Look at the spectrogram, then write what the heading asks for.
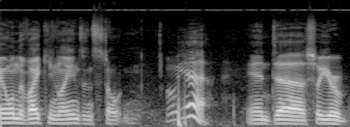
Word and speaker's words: Stoughton: of office actually it's Stoughton isn't it yes it is the the old the old world pronunciation is Staton and if you were in ireland it would be Staton but of course in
